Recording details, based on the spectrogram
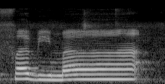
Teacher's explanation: dibacanya dua harokat atau dua ketukan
